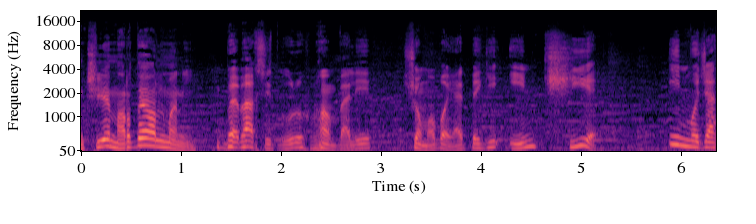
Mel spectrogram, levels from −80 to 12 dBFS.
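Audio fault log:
No fault is heard in this audio.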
